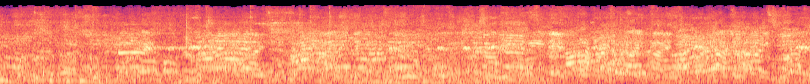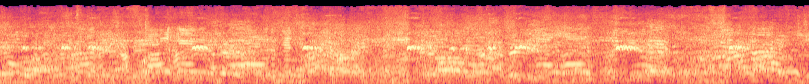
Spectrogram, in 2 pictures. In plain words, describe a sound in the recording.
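A large crowd of men and women chatter all around outdoors.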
